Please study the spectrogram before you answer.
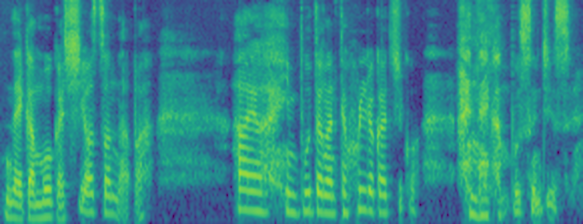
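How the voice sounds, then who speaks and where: Man acting a whining, pleading old mother-in-law, pitched up. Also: expressive, gravelly, a little mellow, heavily acted. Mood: remorseful pleading. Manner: whining, halting, wheedling. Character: old mother-in-law, self-pitying, pleading, selfish, clinging to son.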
